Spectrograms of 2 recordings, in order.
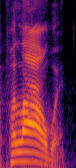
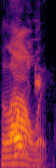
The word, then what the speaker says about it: Palawan: Yeah, Palawan. That's that's how it's pronounced. Palawan.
